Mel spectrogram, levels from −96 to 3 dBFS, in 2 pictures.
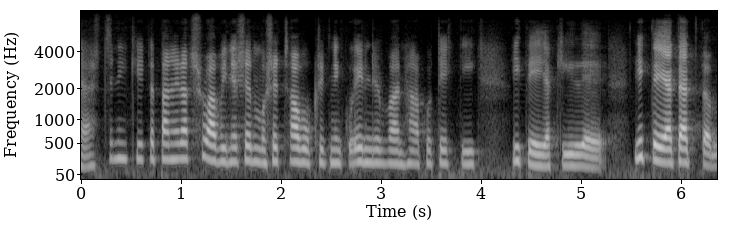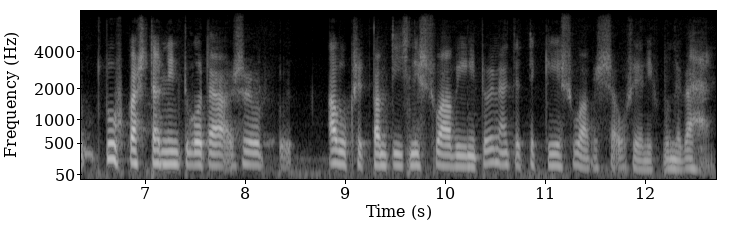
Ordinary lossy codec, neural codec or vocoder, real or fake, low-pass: none; codec, 16 kHz, 0.8 kbps, ZipCodec; fake; none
